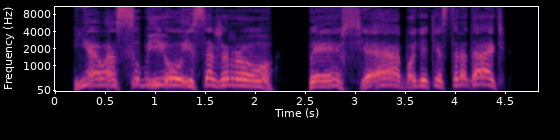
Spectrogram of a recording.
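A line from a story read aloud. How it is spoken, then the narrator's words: Squeaky threat. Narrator (Russian): пропищал король-крыс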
